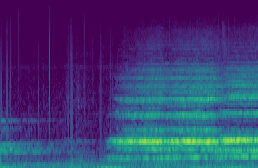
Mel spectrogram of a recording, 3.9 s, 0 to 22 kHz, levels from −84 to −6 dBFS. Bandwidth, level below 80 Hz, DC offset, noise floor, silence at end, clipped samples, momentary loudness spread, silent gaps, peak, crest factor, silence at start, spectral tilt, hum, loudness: 11 kHz; -52 dBFS; under 0.1%; -48 dBFS; 0 s; under 0.1%; 20 LU; none; -12 dBFS; 14 dB; 0 s; -5 dB/octave; none; -24 LUFS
